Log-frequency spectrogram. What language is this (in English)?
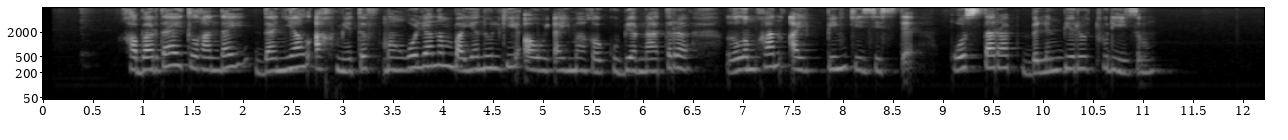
Kazakh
